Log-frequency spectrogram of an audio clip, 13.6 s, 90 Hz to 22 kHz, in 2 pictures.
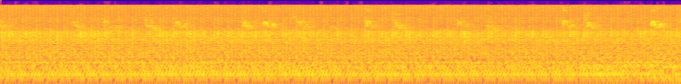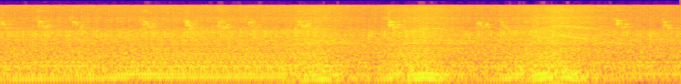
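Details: Mitsubishi L200 K74 diesel 4x4 stored 15 years, new air and fuel filters and oil change, restarted to check progressive rev rise; steady diesel clatter at idle with even beat and a couple of smooth rev rises, healthy; normal idle.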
